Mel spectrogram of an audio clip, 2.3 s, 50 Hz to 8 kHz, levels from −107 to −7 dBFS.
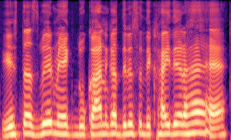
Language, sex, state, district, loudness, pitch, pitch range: Hindi, male, Jharkhand, Garhwa, -12 LUFS, 190 Hz, 180-200 Hz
